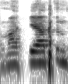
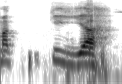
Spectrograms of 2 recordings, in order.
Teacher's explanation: থেমে গেলে ওয়াকফ করলে মাক্কিয়াহ মানে তাদেশ তুন আর তুন থাকবে না, ওটা হা হয়ে যাবে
